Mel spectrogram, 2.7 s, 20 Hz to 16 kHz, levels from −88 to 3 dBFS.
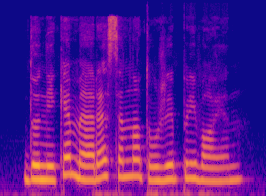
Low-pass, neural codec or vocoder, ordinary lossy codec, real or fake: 14.4 kHz; none; Opus, 24 kbps; real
